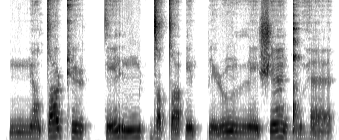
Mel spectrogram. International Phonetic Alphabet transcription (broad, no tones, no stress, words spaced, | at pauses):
mːẽtˤoʈʰẽɭ tːẽrmːiʈdʲe tˤiʔẽpːi ɭũlːẽ ʃæ̃ɡ͡ǃõɦæ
